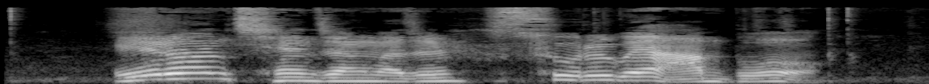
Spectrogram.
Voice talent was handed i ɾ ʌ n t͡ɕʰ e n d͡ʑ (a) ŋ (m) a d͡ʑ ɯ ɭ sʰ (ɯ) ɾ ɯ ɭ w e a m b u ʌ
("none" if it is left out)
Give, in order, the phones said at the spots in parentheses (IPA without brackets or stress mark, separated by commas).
a, m, u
